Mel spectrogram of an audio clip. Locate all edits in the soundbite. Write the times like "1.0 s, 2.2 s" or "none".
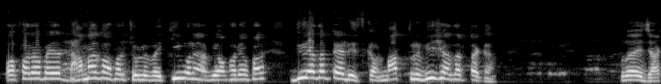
none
